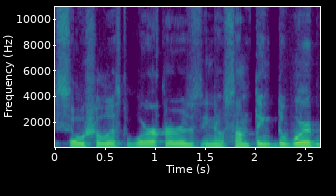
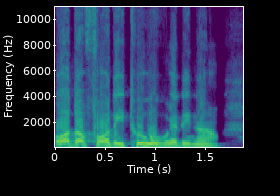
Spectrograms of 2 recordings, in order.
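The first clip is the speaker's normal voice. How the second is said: put-on Chinese accent, high and loud, announcer-style; 5 semitones higher, 6 dB louder than usual. Calling out orders over the kitchen microphone, the speaker uses a chinese accent. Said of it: "you speak in Chinese accent on microphone".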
